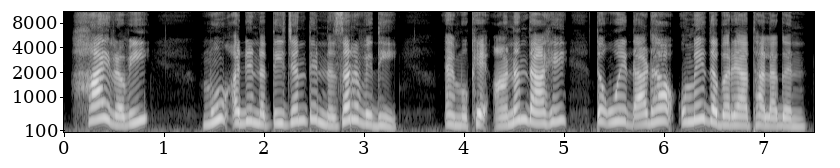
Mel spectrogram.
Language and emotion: Sindhi, happy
